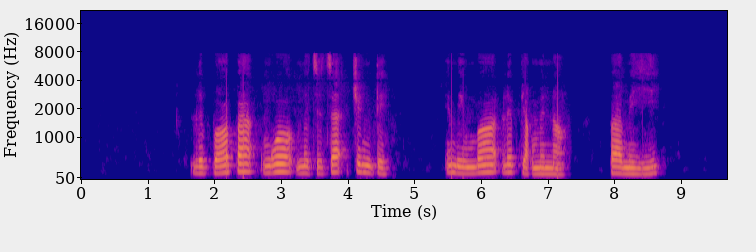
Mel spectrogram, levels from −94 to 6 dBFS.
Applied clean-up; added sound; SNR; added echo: none; none; none; none.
